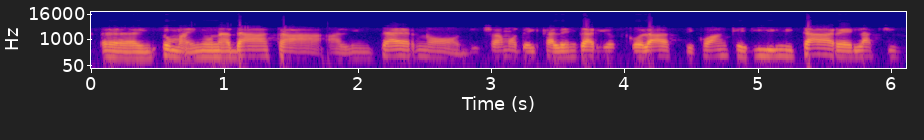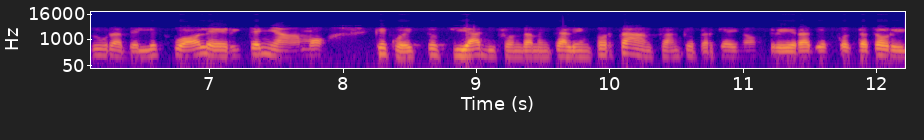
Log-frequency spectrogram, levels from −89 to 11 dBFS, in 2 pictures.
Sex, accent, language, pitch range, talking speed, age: female, native, Italian, 140-170 Hz, 145 wpm, 40-59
